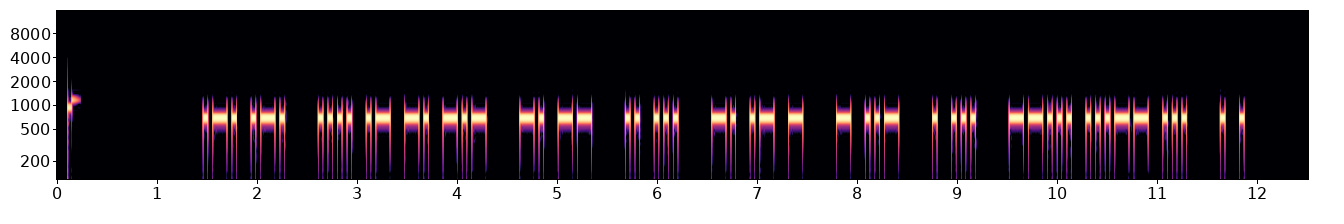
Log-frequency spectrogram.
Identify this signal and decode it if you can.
Morse code, heard as a keyed tone, about 25 wpm, 700 Hz. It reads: RR HANK NM IS NAT TU ES 73S EE
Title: SOTA QSO Practice 25wpm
